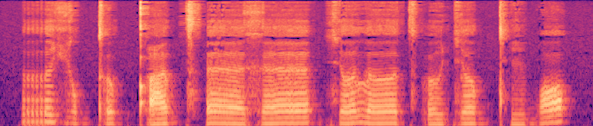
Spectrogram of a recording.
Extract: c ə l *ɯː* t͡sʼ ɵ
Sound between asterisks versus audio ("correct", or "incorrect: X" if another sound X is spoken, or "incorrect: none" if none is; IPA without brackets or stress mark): incorrect: əː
